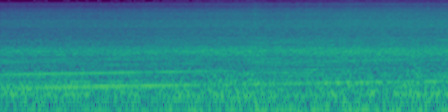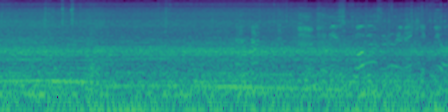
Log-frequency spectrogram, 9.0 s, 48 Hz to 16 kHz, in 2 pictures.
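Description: A 2008 Honda Civic Si's K20 engine, fitted with an aftermarket intake, headers and exhaust, drones and revs from inside the cabin while driving, its intake induction a steady, loud tonal hum that rises and falls slightly across the run.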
